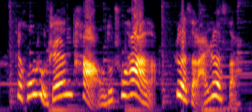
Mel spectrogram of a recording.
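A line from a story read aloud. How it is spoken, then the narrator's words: Deliberately loud. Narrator (Chinese): 维京假装没听到，刻意的大声说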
